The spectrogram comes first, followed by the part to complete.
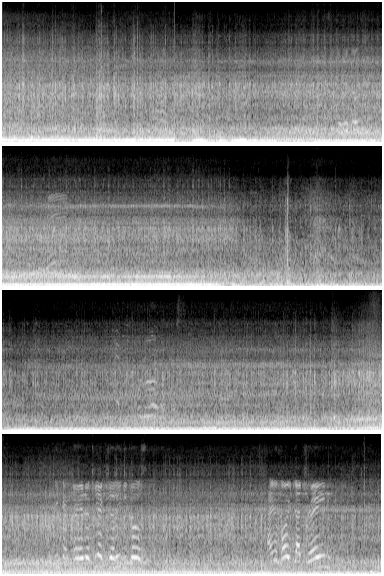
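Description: Motorcycle engine running steadily under way on a dirt road. About twelve seconds in, its note drops to a lower steady pitch.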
